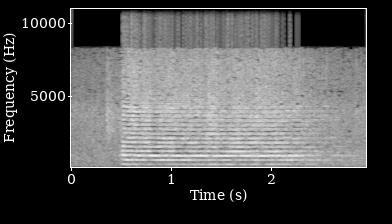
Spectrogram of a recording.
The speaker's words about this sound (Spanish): ¿Tren?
